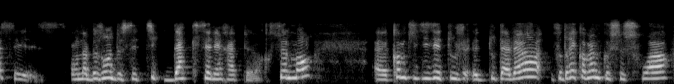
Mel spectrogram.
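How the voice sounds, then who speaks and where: Older woman, webinar host, high voice, slightly muffled call audio, reflective recapping. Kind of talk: webinar discussion, summarizing.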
